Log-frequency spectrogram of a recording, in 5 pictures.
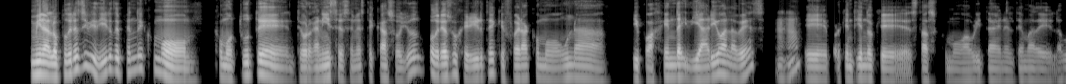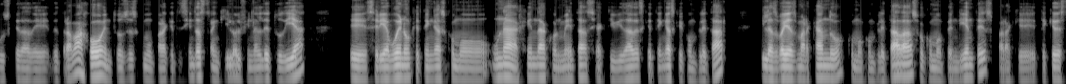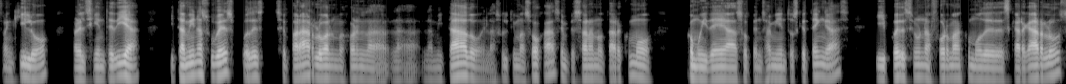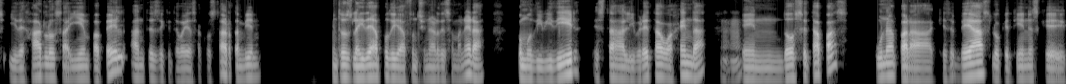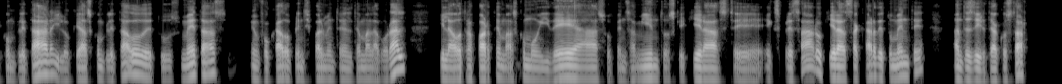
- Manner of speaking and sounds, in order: tapping
- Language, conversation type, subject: Spanish, advice, ¿Cómo describirías tu insomnio ocasional por estrés o por pensamientos que no paran?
